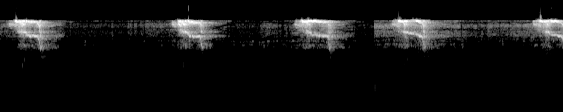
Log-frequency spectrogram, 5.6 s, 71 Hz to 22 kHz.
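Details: Flying squirrel giving five shrill, high-pitched chirping calls, each about half a second long with a downward sweep, repeated roughly every 1.3 seconds over a quiet background.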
